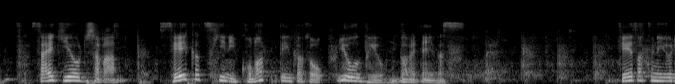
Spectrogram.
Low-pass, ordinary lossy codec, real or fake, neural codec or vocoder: 7.2 kHz; Opus, 64 kbps; fake; codec, 24 kHz, 0.9 kbps, WavTokenizer, small release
